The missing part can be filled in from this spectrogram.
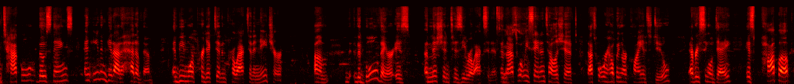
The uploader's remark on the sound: records live from the NAFA I & E in Baltimore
